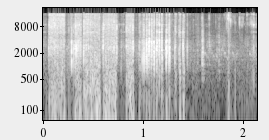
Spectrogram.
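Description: Foam sanding sponge rubbed along the edge of a routed MDF letter in several quick back-and-forth strokes with a dry rasp. The rasping stops about one and a half seconds in, leaving a few light clicks of the wood being handled.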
